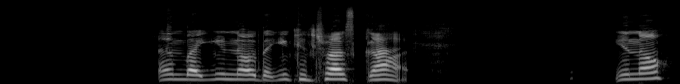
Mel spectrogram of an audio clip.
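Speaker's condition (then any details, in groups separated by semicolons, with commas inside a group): Cerebral palsy; uses power wheelchair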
